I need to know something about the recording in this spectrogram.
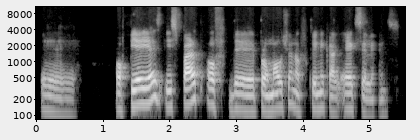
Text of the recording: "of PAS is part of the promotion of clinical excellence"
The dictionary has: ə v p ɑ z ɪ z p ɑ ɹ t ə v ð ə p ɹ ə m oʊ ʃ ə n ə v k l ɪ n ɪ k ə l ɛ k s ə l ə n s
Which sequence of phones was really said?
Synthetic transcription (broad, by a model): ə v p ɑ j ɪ s p ɑ ɹ t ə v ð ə p ɹ ə m oʊ ʃ ə n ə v k l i n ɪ k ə l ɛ k s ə l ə n s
